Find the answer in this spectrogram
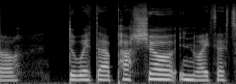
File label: "pasio", Welsh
